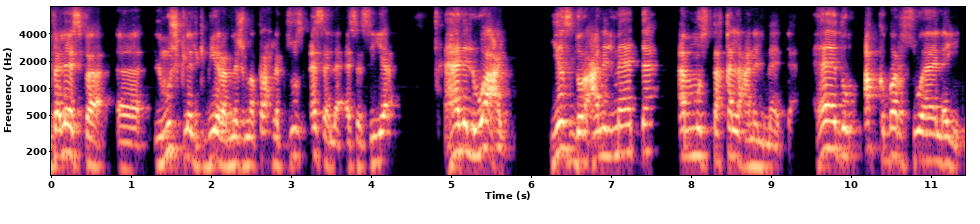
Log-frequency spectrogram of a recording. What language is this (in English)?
Arabic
